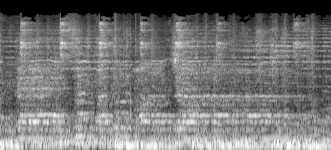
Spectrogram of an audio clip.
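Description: Live praise-and-worship music: voices singing together over a band with a steady beat.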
